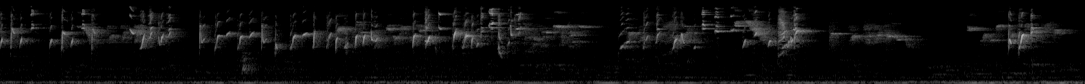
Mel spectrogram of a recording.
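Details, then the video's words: European goldfinch, wild bird caged after moult, in sustained song: a long jumbled stream of high twittering chirps, buzzy rattles and slurred notes, briefly pausing near the end. "Chant de Chardonneret sauvage (Repassage)|غناء حسون خلوي خارج من تغير الريش"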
